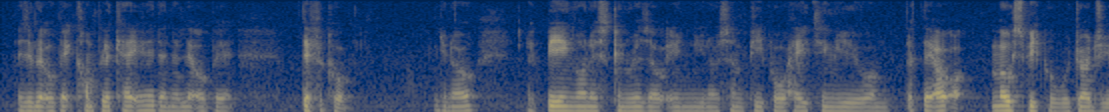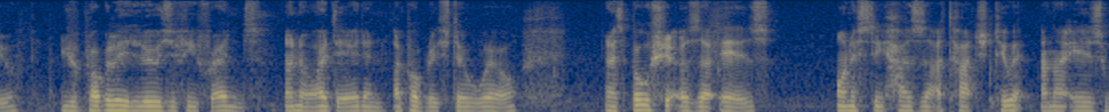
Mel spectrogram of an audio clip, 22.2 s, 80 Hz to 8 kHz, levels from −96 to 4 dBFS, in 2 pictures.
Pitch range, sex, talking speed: 110-120 Hz, male, 170 wpm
